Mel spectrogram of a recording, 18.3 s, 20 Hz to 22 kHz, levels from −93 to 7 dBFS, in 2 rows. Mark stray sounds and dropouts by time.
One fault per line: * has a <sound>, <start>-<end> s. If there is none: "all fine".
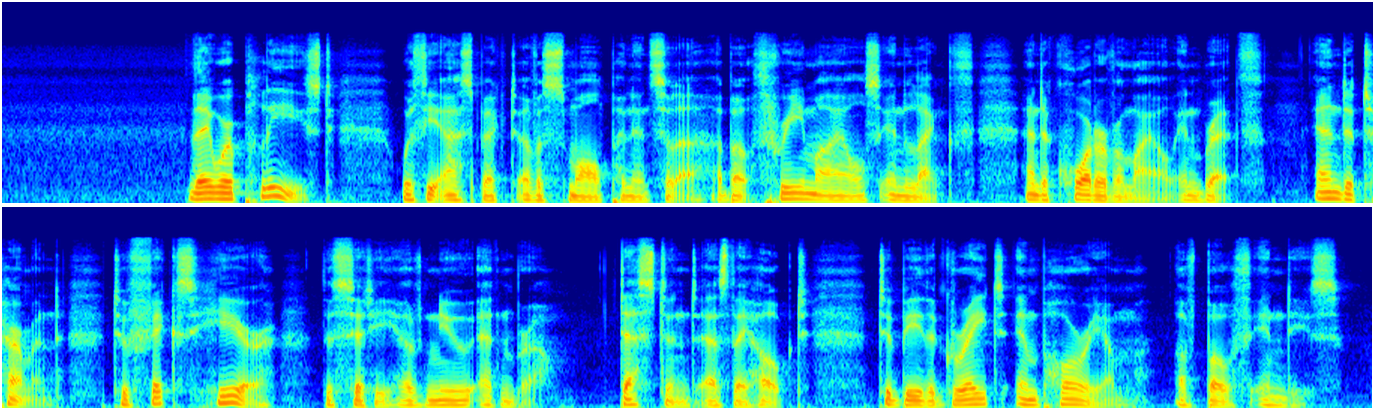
all fine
